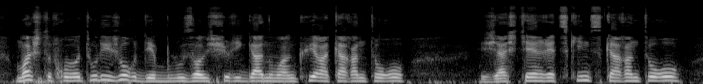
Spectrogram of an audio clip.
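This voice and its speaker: With fairly even intonation, a man with a fairly high pitch speaks at a moderate pace. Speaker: motorcycle vlogger. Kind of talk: casual product review. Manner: improvised, chatty.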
